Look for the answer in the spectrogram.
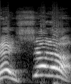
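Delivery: sudden, very loud, very high-pitched shout. Dealing with a new puppy while on mic, the speaker is yelling. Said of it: "I'm sorry if I yelled at y'all ear".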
